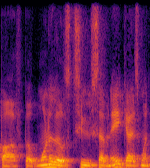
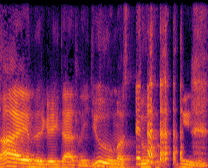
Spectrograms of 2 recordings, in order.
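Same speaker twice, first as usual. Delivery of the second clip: put-on small, little voice with Romanian accent; 4 semitones higher, 4 dB louder than usual. Recalling a Romanian coach at Long Beach City College, speak as him in a little Romanian voice. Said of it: "I hear his little Romanian voice".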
